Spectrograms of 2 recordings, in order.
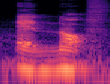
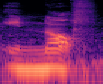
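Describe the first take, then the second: First: The first syllable begins with an 'e' vowel. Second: The first syllable begins with an 'i' vowel. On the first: The speaker calls it wrong. "not enough" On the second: The speaker calls it right. "we say enough"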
